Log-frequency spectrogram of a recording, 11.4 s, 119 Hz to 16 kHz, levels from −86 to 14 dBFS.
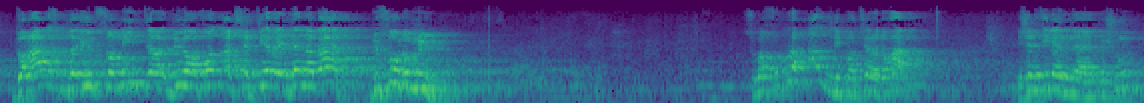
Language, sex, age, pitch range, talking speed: Swedish, male, 30-49, 195-255 Hz, 170 wpm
